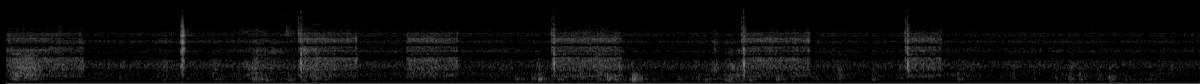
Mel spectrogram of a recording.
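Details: Pulsing mechanical whirring in short bursts with sharp clicks over a steady hiss; no animal voice is heard.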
